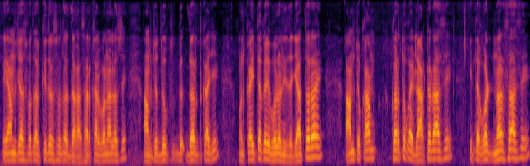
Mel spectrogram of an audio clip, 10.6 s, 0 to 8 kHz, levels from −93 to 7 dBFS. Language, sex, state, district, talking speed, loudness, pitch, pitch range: Halbi, male, Chhattisgarh, Bastar, 165 wpm, -18 LUFS, 125 Hz, 120-150 Hz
